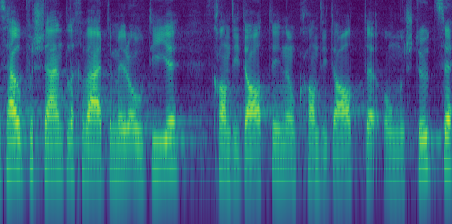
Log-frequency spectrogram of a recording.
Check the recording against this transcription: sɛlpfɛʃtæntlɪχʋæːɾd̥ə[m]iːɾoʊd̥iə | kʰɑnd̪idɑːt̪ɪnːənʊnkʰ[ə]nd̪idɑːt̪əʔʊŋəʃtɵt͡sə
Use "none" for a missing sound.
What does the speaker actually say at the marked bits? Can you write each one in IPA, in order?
m, ɑ

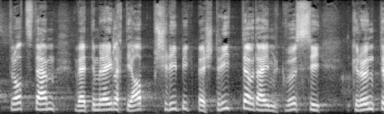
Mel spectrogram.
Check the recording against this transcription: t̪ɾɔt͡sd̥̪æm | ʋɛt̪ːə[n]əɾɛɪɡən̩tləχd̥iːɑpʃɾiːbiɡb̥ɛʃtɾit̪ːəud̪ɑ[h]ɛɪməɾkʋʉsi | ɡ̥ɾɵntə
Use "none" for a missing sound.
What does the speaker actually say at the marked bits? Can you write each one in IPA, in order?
m, h

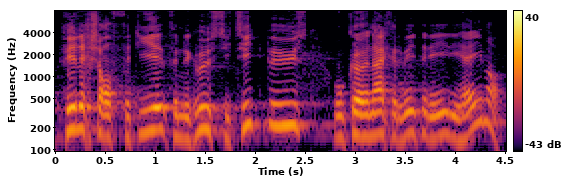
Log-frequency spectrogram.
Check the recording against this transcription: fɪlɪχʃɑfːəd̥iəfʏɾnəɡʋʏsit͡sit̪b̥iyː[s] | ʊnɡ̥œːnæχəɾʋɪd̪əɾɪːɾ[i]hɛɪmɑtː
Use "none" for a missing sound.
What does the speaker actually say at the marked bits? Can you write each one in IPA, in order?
s, i

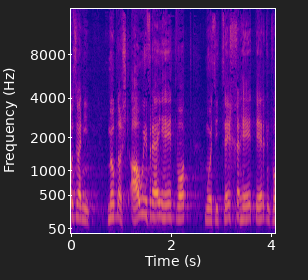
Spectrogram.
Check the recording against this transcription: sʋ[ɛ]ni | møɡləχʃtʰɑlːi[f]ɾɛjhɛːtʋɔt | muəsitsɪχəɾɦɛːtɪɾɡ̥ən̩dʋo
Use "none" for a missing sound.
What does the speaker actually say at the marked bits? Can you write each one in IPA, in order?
ɛ, f

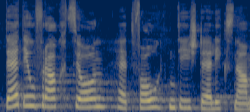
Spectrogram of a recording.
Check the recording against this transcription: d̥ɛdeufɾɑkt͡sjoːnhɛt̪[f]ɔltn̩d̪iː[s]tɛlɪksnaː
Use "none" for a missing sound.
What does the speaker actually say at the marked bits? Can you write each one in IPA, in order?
f, ʃ

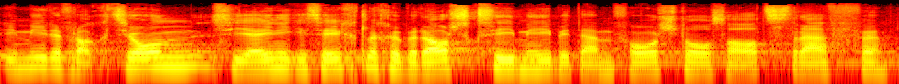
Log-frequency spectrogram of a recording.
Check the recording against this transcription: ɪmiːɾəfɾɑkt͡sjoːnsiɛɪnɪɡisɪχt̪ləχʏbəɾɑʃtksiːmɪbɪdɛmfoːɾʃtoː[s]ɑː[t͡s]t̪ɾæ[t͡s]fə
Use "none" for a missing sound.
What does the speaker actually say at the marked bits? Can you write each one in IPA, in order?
s, t͡s, none

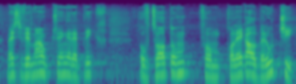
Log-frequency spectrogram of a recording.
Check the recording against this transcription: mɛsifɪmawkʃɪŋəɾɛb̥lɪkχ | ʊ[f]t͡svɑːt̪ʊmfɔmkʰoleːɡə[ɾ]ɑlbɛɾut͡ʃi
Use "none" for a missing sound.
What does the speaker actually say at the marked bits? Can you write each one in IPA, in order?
f, none

